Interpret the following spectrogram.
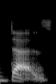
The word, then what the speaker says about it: does: the spelling it should be do but we pronounce it as does does he want to come does she does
